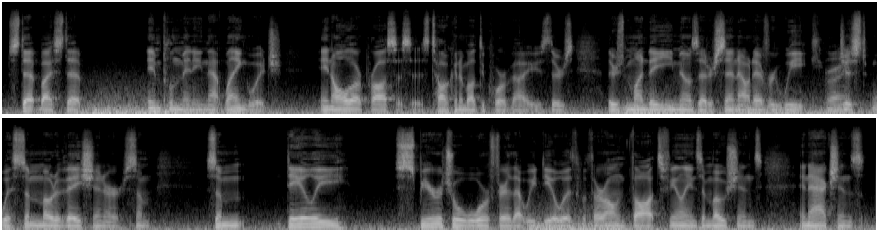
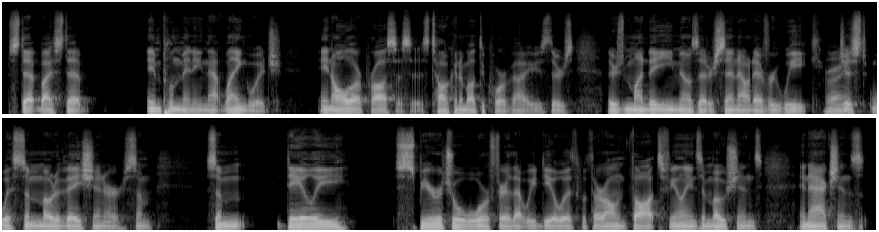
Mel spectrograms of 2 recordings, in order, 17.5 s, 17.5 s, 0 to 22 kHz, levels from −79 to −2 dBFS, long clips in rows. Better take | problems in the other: second | wind noise on the microphone; occasional gusts; 20 dB below the speech

